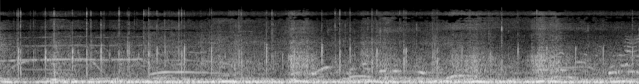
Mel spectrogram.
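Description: A full field of dirt modified race cars' V8 engines running together in a steady low rumble, with spectators' voices over it.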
